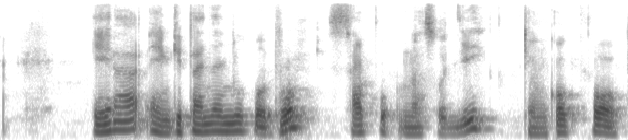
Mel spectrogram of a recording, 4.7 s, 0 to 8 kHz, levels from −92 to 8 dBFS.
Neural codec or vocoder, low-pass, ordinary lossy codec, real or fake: codec, 44.1 kHz, 2.6 kbps, SNAC; 7.2 kHz; none; fake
